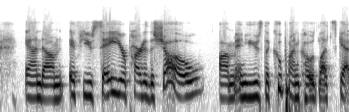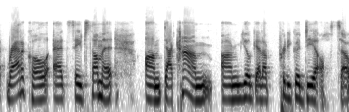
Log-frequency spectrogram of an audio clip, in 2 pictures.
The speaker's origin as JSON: {"language": "English", "town": "Chicago", "region": "Illinois", "country": "United States", "tie": "born or raised there", "moved": "yes", "said": "it just so happens to be in Chicago, which is my hometown"}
